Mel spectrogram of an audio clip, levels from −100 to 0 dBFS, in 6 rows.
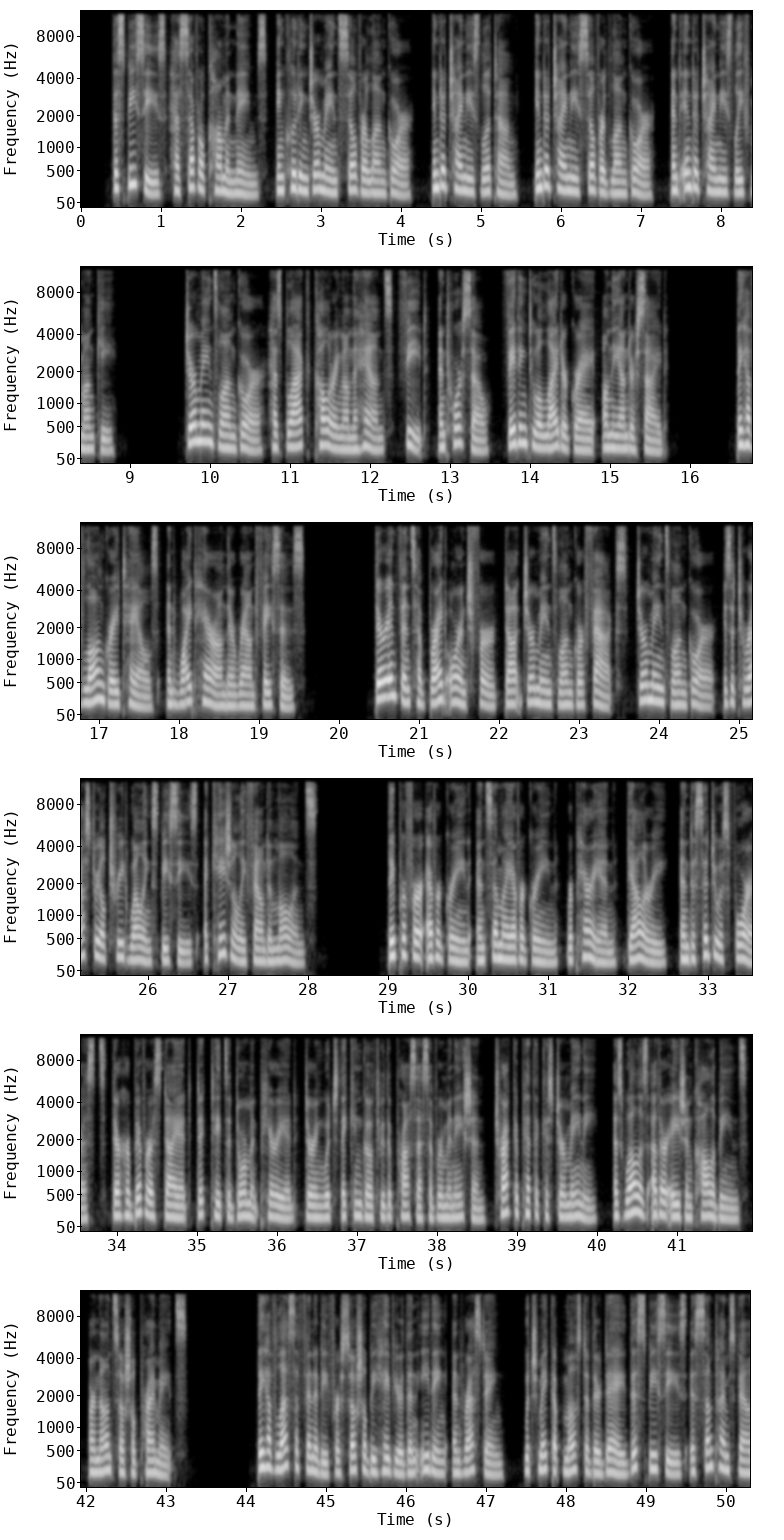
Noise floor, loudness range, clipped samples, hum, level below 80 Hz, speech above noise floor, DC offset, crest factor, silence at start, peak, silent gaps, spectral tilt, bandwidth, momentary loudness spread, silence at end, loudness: under -90 dBFS; 2 LU; under 0.1%; none; -72 dBFS; over 69 dB; under 0.1%; 20 dB; 0.4 s; -2 dBFS; 8.96-9.60 s, 15.85-16.49 s, 19.71-20.35 s, 28.24-28.90 s, 43.39-44.04 s; -4.5 dB/octave; 12 kHz; 7 LU; 0 s; -21 LUFS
